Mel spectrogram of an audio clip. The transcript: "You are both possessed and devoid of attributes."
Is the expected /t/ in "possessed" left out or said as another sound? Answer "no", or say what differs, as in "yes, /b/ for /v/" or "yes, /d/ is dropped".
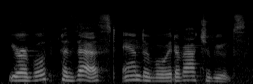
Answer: no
